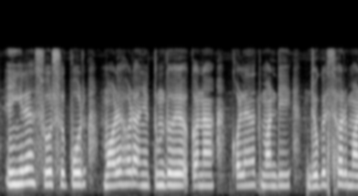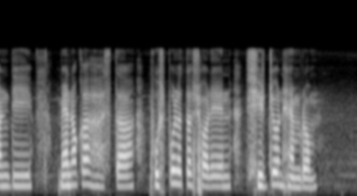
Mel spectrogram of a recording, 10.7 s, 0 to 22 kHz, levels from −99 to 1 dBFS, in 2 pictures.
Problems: background sounds at intervals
